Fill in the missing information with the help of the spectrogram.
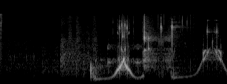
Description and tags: Water sound collection
drip, water, drop, splash, wet, hit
